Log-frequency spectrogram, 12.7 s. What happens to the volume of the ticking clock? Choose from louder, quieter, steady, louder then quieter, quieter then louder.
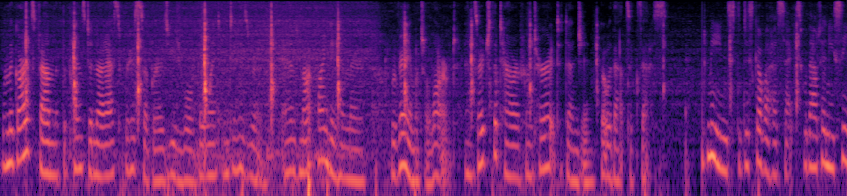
louder then quieter.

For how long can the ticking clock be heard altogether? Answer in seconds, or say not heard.
12 s.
